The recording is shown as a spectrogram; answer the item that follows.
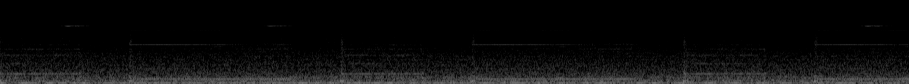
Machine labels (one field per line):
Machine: slide rail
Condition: normal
